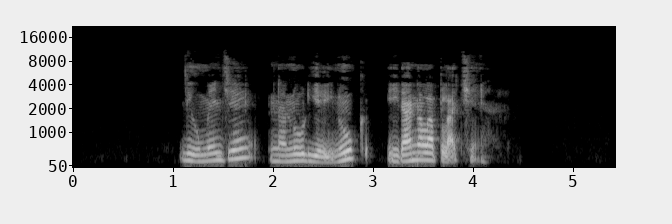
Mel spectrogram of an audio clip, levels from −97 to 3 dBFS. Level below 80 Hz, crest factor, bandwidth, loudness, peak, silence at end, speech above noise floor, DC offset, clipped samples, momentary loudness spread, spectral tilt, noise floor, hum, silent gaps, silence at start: -66 dBFS; 20 dB; 9.8 kHz; -26 LUFS; -8 dBFS; 1.3 s; 64 dB; under 0.1%; under 0.1%; 14 LU; -6.5 dB/octave; -89 dBFS; none; none; 1.05 s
